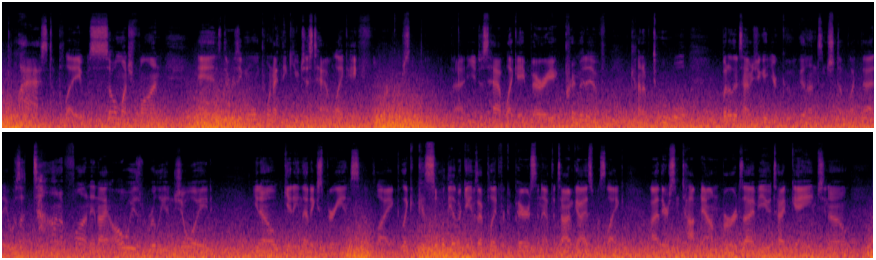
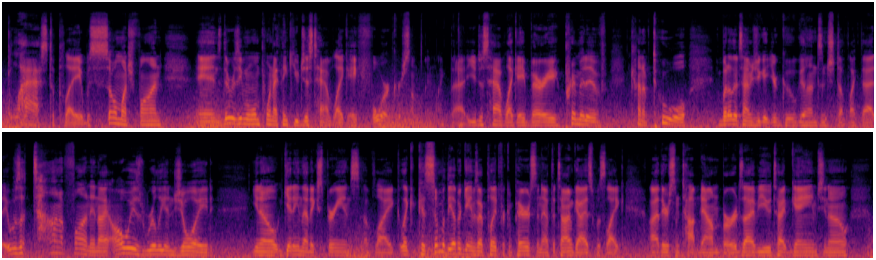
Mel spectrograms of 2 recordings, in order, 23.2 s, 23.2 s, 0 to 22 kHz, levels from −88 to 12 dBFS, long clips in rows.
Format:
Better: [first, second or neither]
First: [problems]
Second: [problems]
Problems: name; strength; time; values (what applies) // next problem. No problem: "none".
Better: second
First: wind noise on the microphone; heavy; 2 dB above the speech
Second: wind noise on the microphone; occasional gusts; 15 dB below the speech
